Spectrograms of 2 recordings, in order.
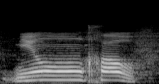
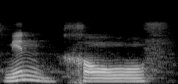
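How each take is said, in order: First: The n is blurred with a nasal hum. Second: The n is pronounced clearly without nasal blurring. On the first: The speaker calls it wrong. "Antara dengung dan samar-samar" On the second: The speaker calls it right. "Bacanya jelas"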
